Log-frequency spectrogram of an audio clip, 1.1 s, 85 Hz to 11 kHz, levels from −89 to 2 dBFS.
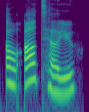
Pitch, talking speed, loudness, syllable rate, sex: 255 Hz, 215 wpm, -17 LUFS, 4.7 syllables/s, female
